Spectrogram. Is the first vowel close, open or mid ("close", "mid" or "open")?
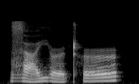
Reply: open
